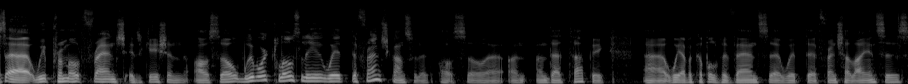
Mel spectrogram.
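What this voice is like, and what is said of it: French-accented English. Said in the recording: “there's a French language thing, as I can hear with my accent”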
